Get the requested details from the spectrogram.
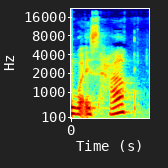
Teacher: Ha is going to be from the middle of the throat.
